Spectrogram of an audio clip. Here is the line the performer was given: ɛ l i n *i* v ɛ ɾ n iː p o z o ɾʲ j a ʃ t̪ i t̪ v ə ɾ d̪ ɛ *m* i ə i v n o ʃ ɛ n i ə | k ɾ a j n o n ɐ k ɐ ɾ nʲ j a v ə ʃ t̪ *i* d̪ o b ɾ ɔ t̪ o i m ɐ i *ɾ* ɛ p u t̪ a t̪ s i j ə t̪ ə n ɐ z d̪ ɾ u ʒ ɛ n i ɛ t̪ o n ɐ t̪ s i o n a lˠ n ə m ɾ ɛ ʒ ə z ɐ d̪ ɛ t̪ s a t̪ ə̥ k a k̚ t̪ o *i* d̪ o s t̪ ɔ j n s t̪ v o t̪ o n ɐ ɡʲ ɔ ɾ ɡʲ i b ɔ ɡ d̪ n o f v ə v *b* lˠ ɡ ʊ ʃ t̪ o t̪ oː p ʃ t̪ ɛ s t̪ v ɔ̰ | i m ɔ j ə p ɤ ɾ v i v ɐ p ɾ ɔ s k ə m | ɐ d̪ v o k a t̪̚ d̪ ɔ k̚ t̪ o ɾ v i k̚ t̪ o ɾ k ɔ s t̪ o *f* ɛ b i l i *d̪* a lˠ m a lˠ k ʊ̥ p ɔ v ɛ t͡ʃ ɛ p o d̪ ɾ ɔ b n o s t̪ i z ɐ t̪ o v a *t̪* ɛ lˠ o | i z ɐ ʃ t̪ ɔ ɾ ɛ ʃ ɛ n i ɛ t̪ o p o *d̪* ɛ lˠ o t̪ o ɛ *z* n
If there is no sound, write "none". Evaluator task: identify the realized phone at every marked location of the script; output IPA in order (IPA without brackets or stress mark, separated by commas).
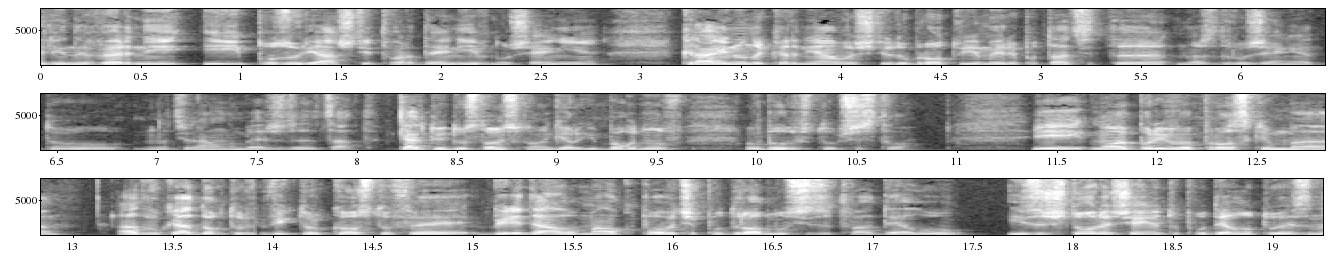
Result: ɛ, n, i, ɾ, i, b, f, d̪, d̪, d̪, z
